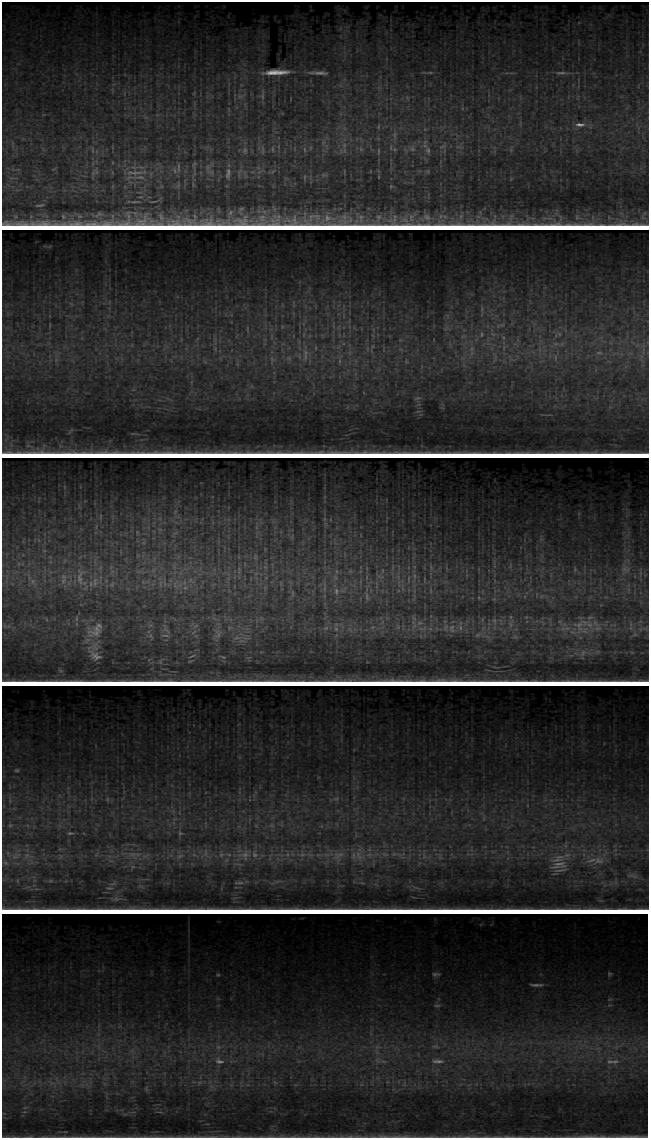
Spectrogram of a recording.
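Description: Car engines running at low speed as cars creep past in a slow line, making a steady low drone that is loudest in about the first ten seconds, with people talking in the background.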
